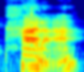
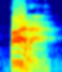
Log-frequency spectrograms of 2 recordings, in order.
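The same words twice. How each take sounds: First: "para" with an English puffed P and tapped R; aspirated P. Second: "para" with no puff of air on P, tapped R; Spanish "para", unaspirated P and flapped R. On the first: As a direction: potter turned into "para", ending in ah. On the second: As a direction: punch "para" loudly, P almost like B. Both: Shown as a demonstration. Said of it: "not giving it that little puff of air".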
